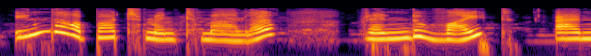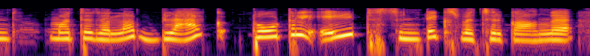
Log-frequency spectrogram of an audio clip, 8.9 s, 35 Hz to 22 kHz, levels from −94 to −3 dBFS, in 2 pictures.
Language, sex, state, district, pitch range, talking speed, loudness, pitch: Tamil, female, Tamil Nadu, Nilgiris, 235-315 Hz, 80 wpm, -17 LUFS, 260 Hz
